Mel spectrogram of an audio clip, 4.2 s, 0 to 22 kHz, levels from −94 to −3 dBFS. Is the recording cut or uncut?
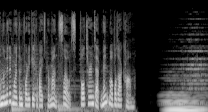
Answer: cut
